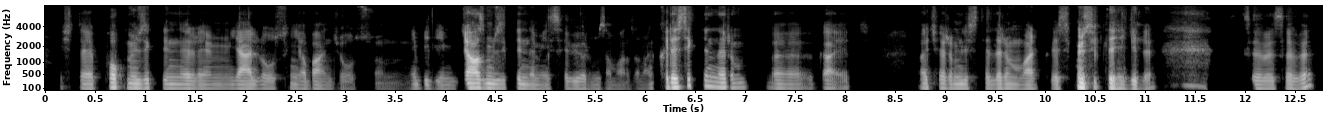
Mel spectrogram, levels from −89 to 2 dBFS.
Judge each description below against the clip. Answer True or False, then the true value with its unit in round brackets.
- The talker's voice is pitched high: False (100 Hz)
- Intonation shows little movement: True (2.3 semitones)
